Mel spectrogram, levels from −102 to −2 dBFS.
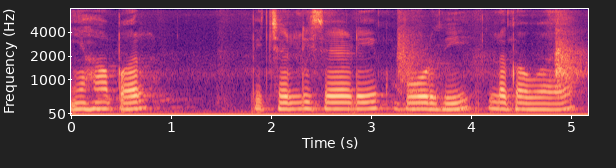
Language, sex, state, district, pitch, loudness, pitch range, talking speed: Hindi, female, Uttar Pradesh, Saharanpur, 180 Hz, -16 LUFS, 175-185 Hz, 115 wpm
